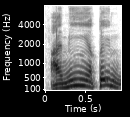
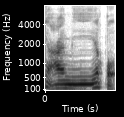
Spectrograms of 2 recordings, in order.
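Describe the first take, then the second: First: The word ends with a final -in sound. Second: The word ends on a bare consonant. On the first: The reading continues past this word. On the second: The reading stops on this word.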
